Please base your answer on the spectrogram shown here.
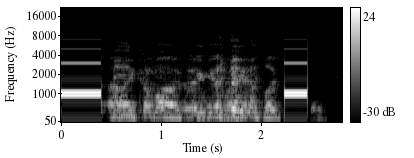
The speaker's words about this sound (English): I'll beep it out.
